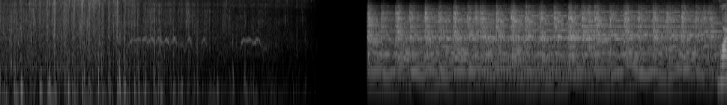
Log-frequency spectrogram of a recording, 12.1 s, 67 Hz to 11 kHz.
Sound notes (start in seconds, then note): 1.6 horses galloping and neighing; 8.7 upbeat music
